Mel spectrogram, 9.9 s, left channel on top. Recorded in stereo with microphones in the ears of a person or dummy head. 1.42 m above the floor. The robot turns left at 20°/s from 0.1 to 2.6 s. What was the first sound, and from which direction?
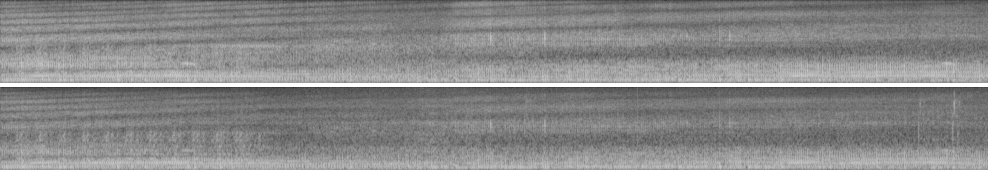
A motorcycle, 30° left (ahead or behind).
